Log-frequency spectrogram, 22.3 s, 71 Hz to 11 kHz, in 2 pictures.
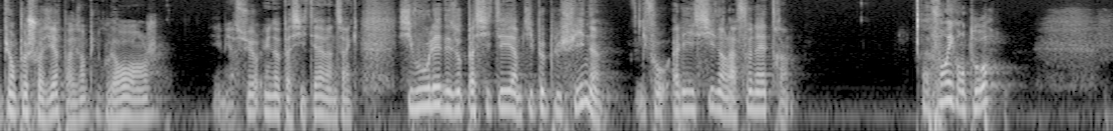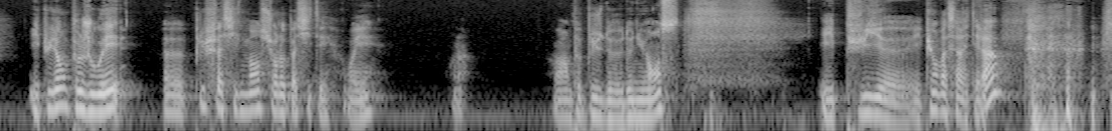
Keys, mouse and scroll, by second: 0.9 click, 2.4 right click, 3.2 click, 9.3 click, 13.8-16.9 drag, 17.2 click, 17.4 middle click, 18.5 click, 18.9-19.4 middle drag, 19.6 middle click, 20.7 click, 21.3 click.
